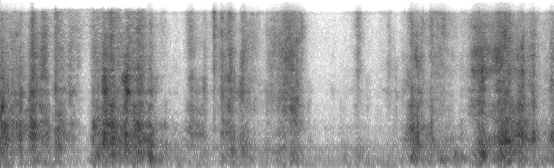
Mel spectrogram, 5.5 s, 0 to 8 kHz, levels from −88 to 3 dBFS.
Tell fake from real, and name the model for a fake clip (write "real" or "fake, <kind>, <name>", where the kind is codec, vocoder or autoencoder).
fake, vocoder, Vocos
